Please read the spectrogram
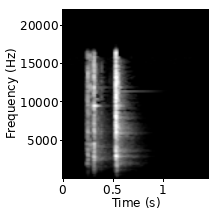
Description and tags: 675 pistol being cocked after magazine has been loaded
